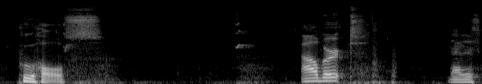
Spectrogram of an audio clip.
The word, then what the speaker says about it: Pujols: to pay him so Albert Pujols they pronounce it who holes Albert that is correct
